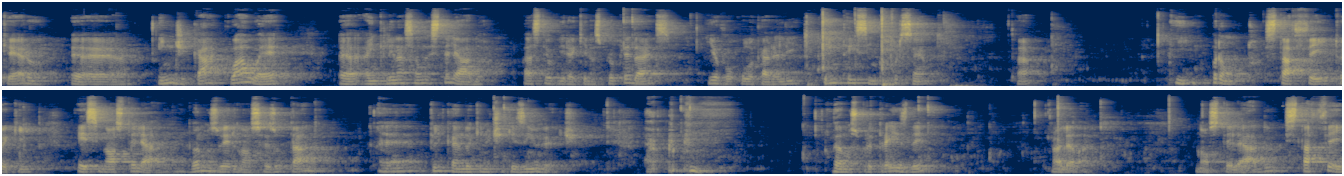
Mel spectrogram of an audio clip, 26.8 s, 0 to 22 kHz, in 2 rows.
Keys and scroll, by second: 8.1 typing.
